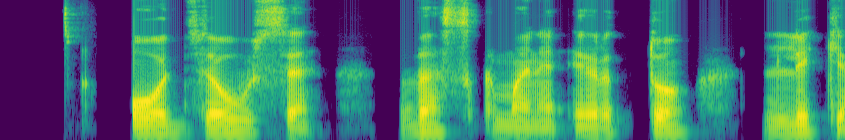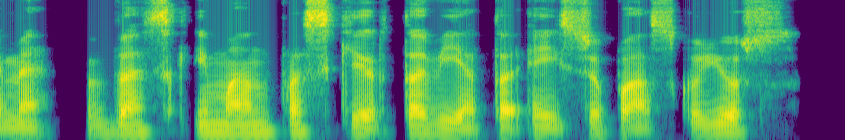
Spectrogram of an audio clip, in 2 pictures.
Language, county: Lithuanian, Tauragė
